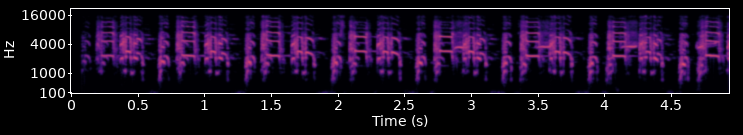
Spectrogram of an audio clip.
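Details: Grey francolin, known locally as dakhni irani teetar, calling loudly: harsh, scratchy, buzzy bursts repeated rapidly, about one and a half per second, in a steady unbroken series with no other sounds.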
